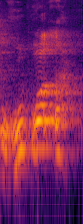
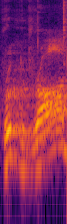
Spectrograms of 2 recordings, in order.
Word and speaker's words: Rugbrød: And 89 from Jakob and a 85 from me for the brewery's Rugbrød, or Rugbrød as Americans say.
